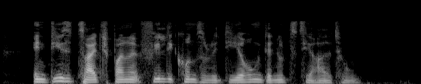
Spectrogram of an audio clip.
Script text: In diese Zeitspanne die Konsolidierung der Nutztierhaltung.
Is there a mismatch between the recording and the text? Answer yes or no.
yes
